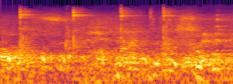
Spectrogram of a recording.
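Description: Celluloid-type table tennis ball bouncing with a few short, sharp clicks off the hall floor and table between points, over a steady murmur of voices.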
